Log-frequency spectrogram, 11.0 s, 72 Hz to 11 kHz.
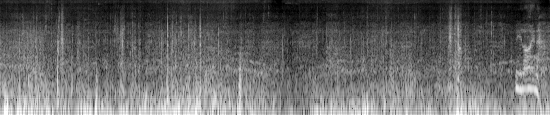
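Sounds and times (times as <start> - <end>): bike knocks and rattles: 0.0 - 5.2, 7.2 - 10.0
wind rumbling on microphone: 0.0 - 11.0.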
